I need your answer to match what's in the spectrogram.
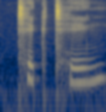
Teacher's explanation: they come in really hot with the T sound at the beginning. It's very percussive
